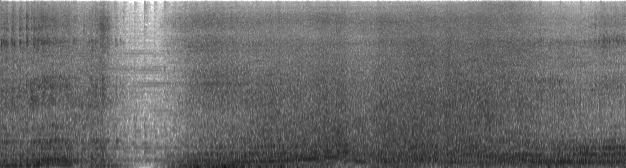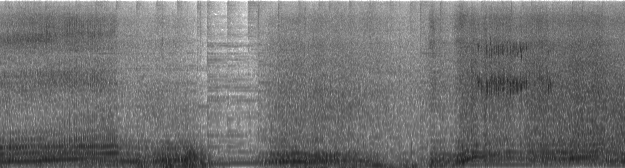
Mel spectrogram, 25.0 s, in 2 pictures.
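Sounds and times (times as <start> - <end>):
car engine driving past: 3.2 - 16.8.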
